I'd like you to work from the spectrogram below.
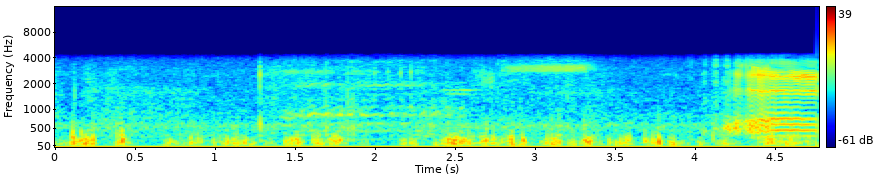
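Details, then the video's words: Sheep on a croft making noise for breakfast feed on the first day of spring, March 20, 2008, around 8:30 in the morning; steady trampling and rustling, a short high call midway, then a loud quavering bleat closing the recording. "Sheep & Geese make noise and cause a riot for their feed"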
